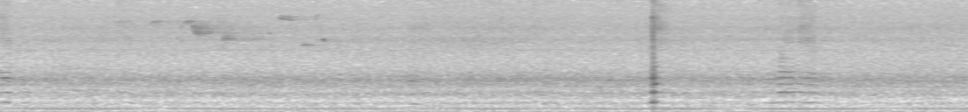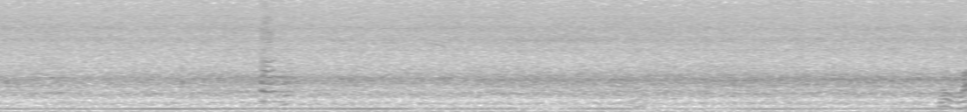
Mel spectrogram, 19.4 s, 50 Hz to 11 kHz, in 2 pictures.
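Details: Honey bees in an Apimaye hive during a July 23, 2020 inspection for brood: a steady low droning hum runs throughout, with faint clicks and a sharp knock near the middle as frames are handled.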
